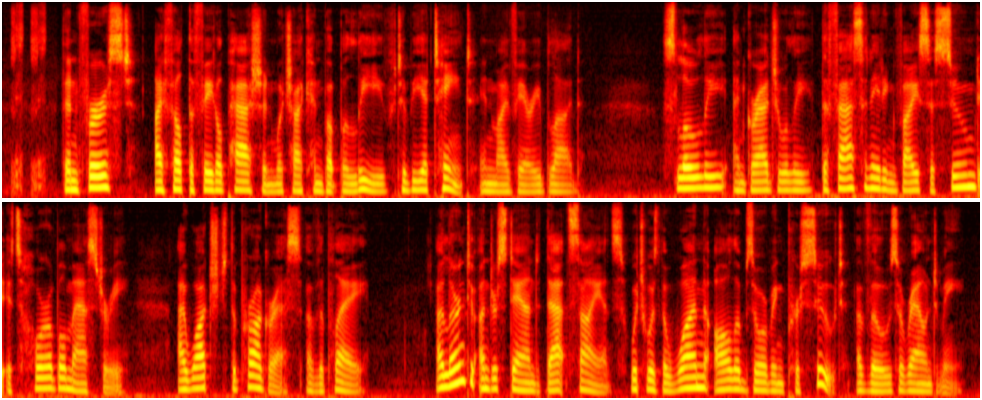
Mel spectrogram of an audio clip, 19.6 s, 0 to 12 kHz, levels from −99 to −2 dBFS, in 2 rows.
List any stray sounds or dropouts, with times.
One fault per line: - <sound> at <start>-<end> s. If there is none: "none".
- laugh at 0.1-0.4 s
